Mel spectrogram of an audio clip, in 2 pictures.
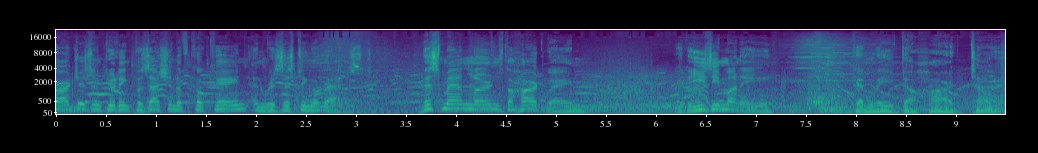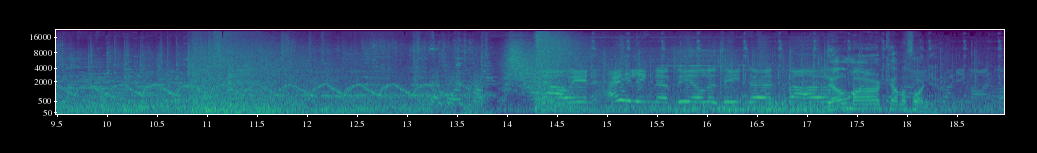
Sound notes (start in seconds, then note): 9.4 sirens blaring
